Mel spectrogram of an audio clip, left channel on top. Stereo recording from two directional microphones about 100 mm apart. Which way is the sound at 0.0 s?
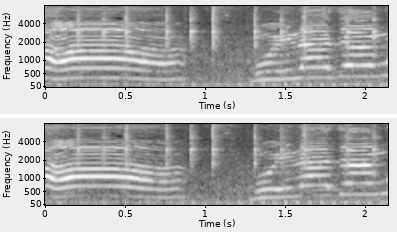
35° right (ahead or behind).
